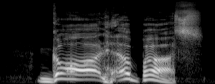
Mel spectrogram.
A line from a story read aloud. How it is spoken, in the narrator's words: bellowed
